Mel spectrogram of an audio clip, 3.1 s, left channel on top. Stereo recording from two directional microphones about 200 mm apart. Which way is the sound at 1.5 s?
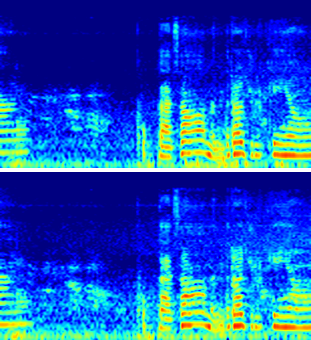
20° left (ahead or behind).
